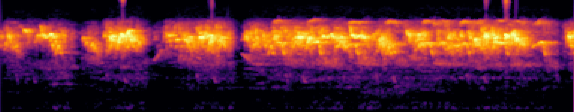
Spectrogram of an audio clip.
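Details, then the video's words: Chattering house sparrow sound: a few separate chirps open, then merge into a continuous, busy stream of harsh overlapping notes. "house Sparrow Chirping Sound"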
